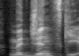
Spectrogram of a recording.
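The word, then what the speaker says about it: Mlodzinski: That's Carmen Majinski. I got it right, guys. I got the pronunciation pronunciation guy.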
